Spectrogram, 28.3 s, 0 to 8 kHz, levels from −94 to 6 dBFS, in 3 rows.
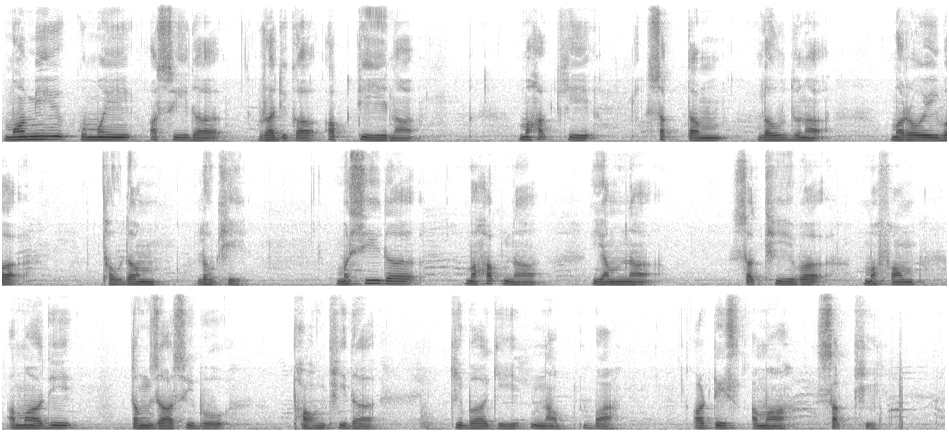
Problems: none marked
